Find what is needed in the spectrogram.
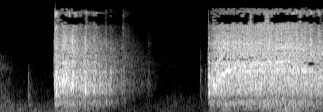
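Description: Traxxas Rustler RC truck's newly fitted brushless motor spinning the drivetrain and wheels with no load, in two throttle bursts: a short one about a second in that winds back down, then a longer, steady one from about two and a half seconds in.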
